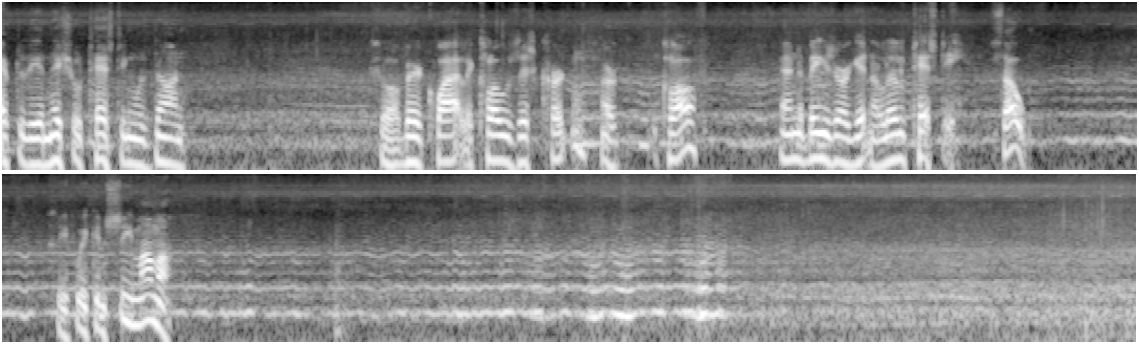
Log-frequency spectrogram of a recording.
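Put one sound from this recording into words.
Many bees buzz close by with a steady, wavering hum.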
